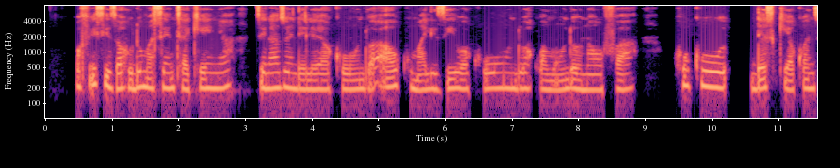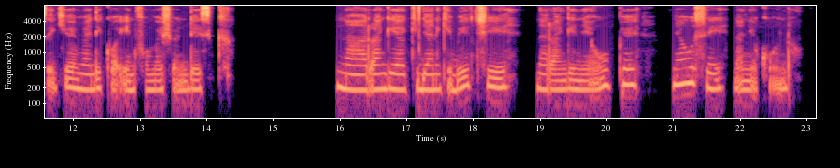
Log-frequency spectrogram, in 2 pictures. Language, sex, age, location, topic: Swahili, female, 18-24, Kisii, government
